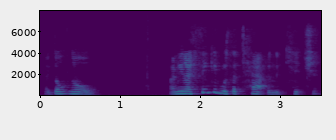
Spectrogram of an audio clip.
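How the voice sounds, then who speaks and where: In a radio play, an actor portrays a tense writer and father who is coming apart, agitated and irritable as he haltingly repeats himself. His voice sits high and sing-song, with an uneasy, defensive mood.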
